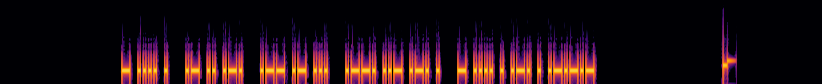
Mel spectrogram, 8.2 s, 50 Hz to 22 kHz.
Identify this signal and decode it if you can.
Morse code, heard as a keyed tone, about 45 wpm, 700 Hz. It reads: THE AIR WAS PURE THERE.
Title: Sentences from Top 1500 Words 45wpm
